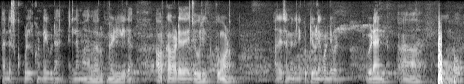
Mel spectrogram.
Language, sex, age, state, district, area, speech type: Malayalam, male, 30-45, Kerala, Idukki, rural, spontaneous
